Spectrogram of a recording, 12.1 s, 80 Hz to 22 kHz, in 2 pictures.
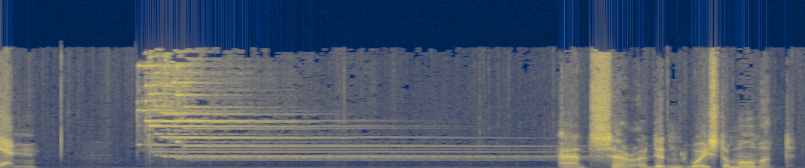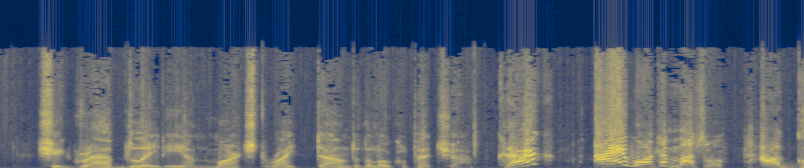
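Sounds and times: bell-like page-turn chime: 1.0 - 5.0.

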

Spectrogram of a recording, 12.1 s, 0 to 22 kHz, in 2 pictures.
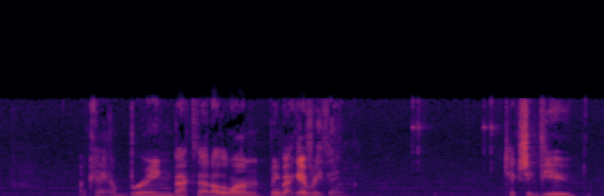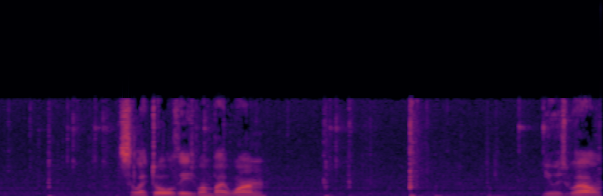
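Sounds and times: keyboard keys clicking: 6.4 - 7.2, 9.3 - 11.6.

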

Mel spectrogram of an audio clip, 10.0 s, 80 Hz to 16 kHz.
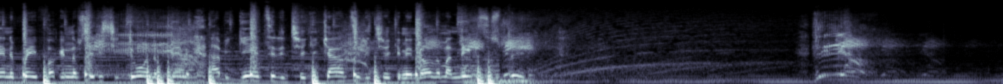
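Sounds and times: sweeping tones rising and falling: 3.3 - 8.4.

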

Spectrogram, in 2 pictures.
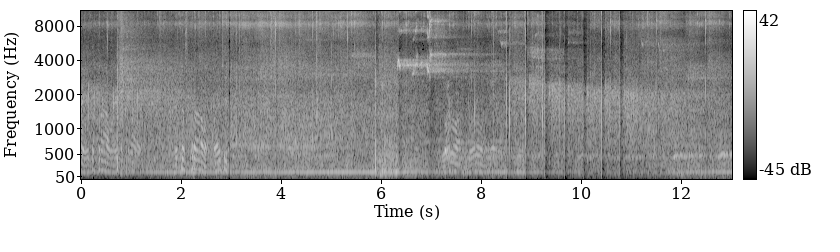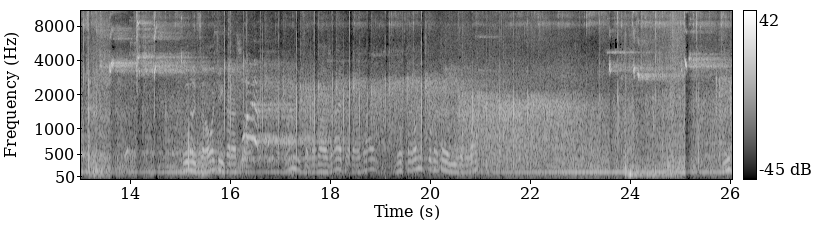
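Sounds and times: steady low hum: 0.0 - 26.0
table tennis balls ticking: 1.5 - 9.2, 10.4 - 15.9, 22.2 - 26.0.

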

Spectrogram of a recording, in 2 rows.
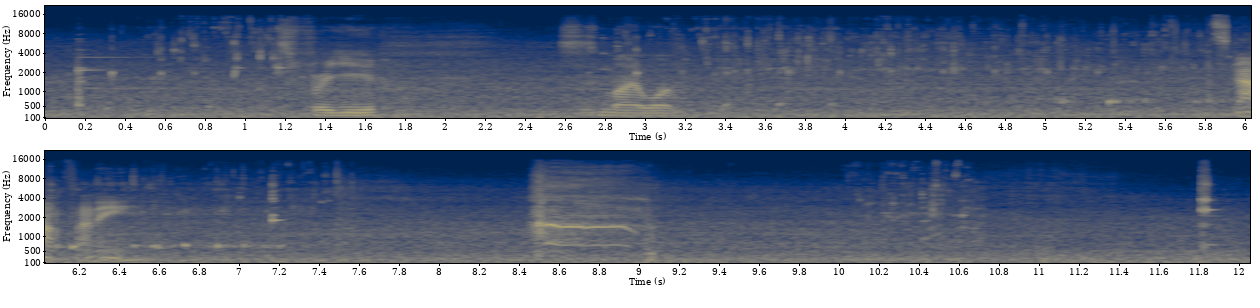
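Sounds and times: wine trickling into glass: 0.4 - 1.4, 2.8 - 7.6, 10.0 - 10.8.

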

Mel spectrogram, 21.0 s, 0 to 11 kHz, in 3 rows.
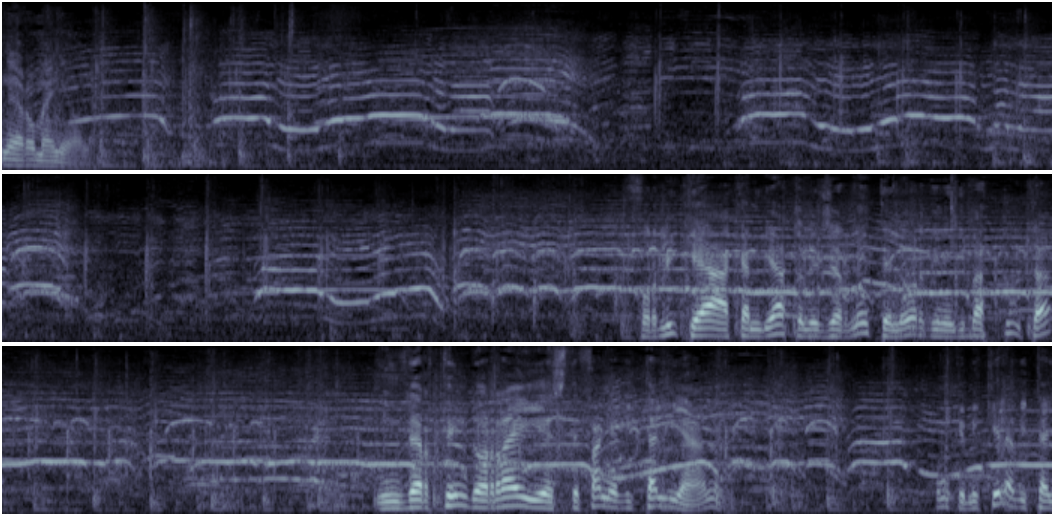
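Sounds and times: high voices singing a cheer: 0.7 - 21.0.

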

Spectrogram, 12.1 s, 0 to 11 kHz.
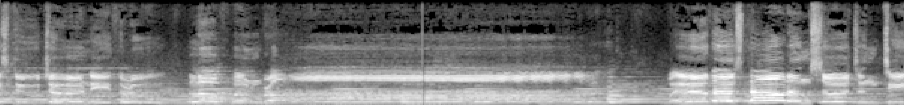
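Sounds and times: choir singing a hymn: 0.0 - 12.0
piano accompaniment: 0.0 - 12.0.

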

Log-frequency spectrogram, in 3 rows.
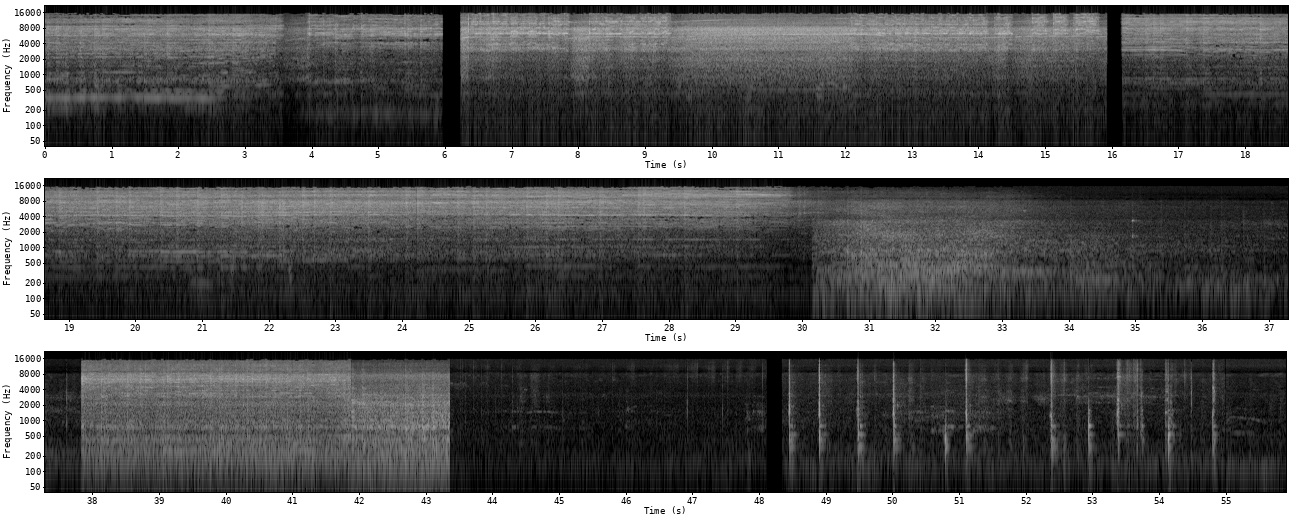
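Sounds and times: angle grinder grinding steel: 0.0 - 33.4, 37.8 - 43.4.

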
